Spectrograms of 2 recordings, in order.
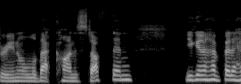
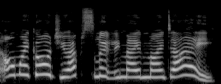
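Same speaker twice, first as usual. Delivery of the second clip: much higher, louder gushing thrill; delighted; 11 semitones higher, 4 dB louder than usual. Retold or imitated. A woman at breakfast gets a compliment, squealing delight. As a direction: gush like a stranger whose day was made.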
